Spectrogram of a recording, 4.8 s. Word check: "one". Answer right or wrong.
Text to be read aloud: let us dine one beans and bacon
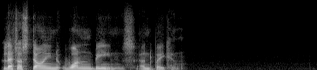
right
